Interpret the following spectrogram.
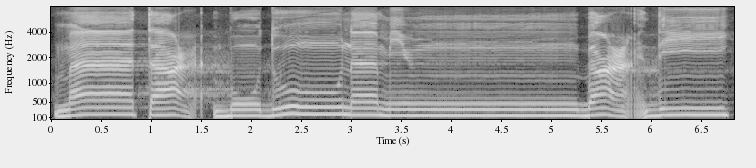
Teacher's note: huruf di kita panjangkan 2 harokat karena ya sukun di depannya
